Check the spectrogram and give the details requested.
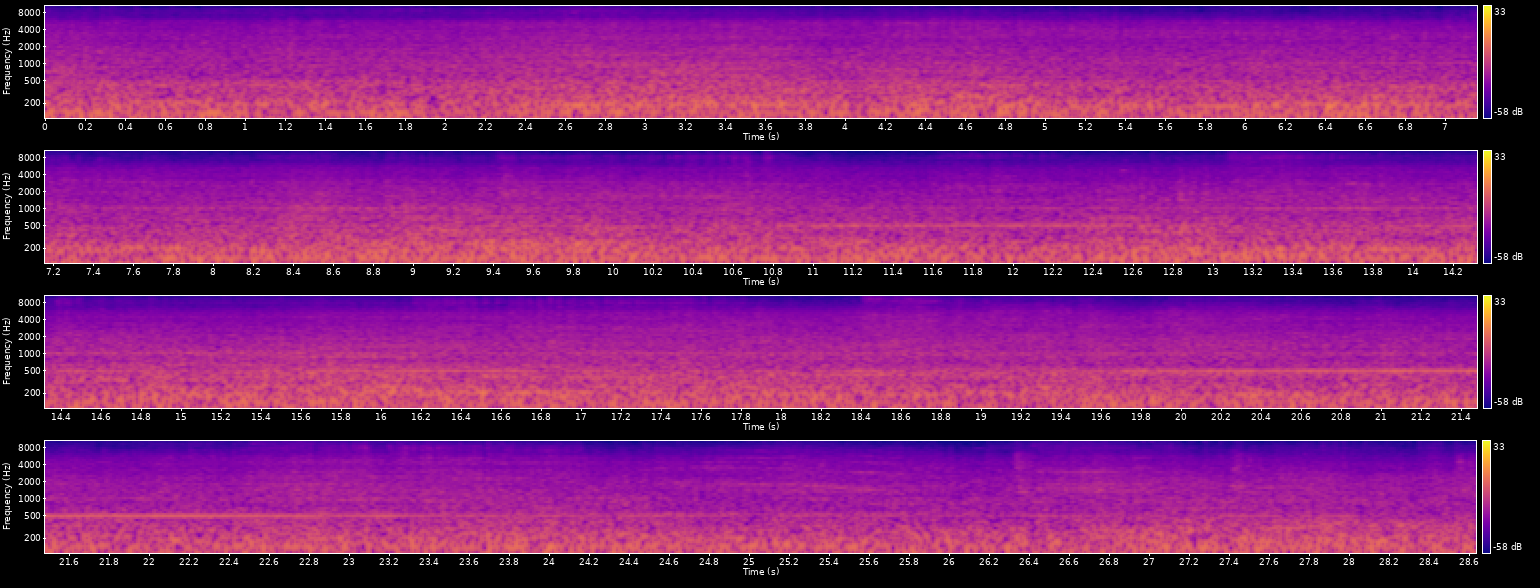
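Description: Loaded double-stack intermodal well cars rolling past close by, a steady rumble and rush of steel wheels on the rails. A faint steady whine comes in through the middle stretch.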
